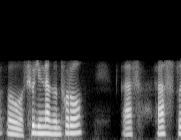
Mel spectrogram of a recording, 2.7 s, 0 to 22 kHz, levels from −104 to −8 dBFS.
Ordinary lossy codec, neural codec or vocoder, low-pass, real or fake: none; codec, 16 kHz, about 1 kbps, DyCAST, with the encoder's durations; 3.6 kHz; fake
